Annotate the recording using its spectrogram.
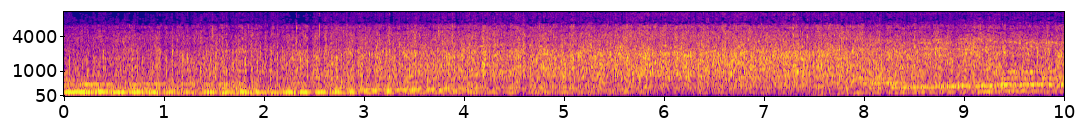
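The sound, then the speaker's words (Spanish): A large crowd of emotional faithful applauds steadily in the morning as the body of Pope Francis is carried past, a dense, continuous patter of clapping that holds at an even loudness throughout, while a choir sings beneath it as a faint low hum of voices or tones. “Los fieles, visiblemente emocionados esta mañana al paso del cuerpo del Papa Francisco, han roto en aplausos”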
